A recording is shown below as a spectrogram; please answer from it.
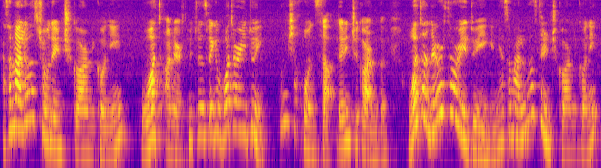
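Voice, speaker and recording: A woman teaching English vocabulary in Persian, reading example sentences slowly and clearly, then explaining them briskly. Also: a little high, sing-song, a bit bright.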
